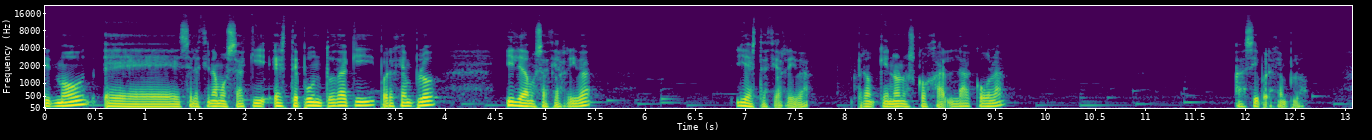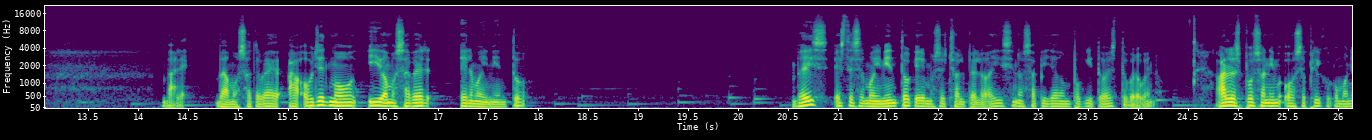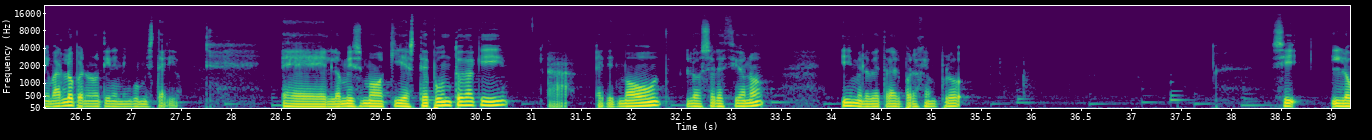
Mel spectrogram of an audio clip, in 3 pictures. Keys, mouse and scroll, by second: 0.0-2.8 drag, 1.9 scroll up 5, 2.8 right click, 3.7-6.2 drag, 6.2 right click, 6.9-7.9 drag, 7.9 ctrl+z, 8.5-12.1 drag, 15.3-20.9 drag, 16.4 scroll up 2, 23.9-26.0 drag, 26.0-30.0 shift+middle drag, 30.0-31.7 right drag, 31.7-33.1 drag, 33.1 right click, 33.9-35.7 drag, 35.7 ctrl+z, 37.6-39.1 drag.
